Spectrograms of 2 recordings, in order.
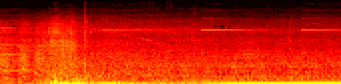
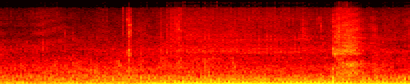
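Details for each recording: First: Audi TT after cam chain work and a new seal: steady, even low rumble at idle. The idle no longer bounces up and down, there is no vibration felt inside, and it no longer smokes. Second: Audi TT parts car bought with mechanical damage, seemingly running lean: a low, lumpy idle with an uneven pulsing beat of about four per second that stumbles, showing misfires with no check engine light. Fuel rail pressure codes were stored; a weak high-pressure fuel pump or diverter valve is suspected.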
